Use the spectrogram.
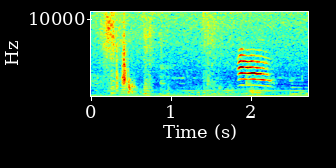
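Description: A cat meows a few times in the video game 60 Seconds! Reatomized, short tonal cries over a low steady game music hum, fairly quiet overall.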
